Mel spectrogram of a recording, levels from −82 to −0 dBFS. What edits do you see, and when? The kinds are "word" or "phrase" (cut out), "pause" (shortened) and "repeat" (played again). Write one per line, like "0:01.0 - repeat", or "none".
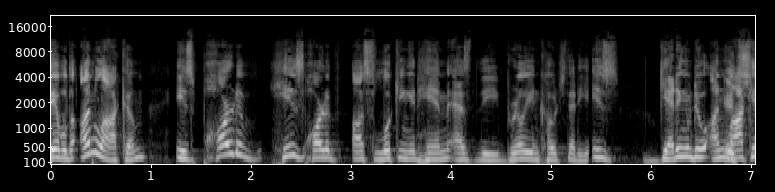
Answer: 0:02.5 - phrase
0:05.3 - word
